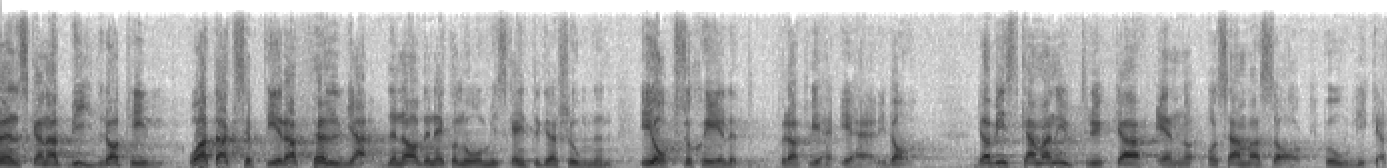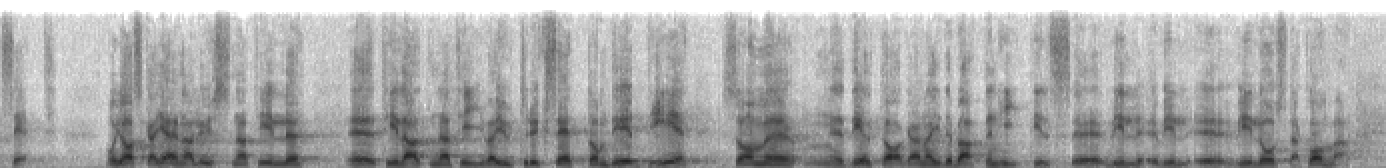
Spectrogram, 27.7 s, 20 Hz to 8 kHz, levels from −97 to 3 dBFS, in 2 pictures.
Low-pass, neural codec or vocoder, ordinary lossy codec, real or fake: 7.2 kHz; vocoder, 44.1 kHz, 128 mel bands, Pupu-Vocoder; none; fake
